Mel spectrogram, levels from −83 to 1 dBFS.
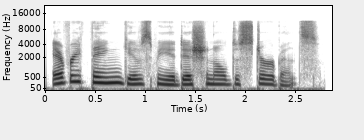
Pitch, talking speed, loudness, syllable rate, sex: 210 Hz, 125 wpm, -17 LUFS, 5.7 syllables/s, female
